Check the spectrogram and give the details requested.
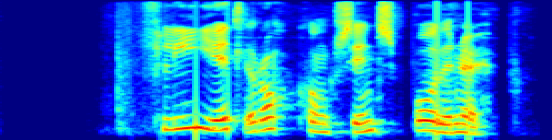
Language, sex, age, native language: Icelandic, female, 40-49, Icelandic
